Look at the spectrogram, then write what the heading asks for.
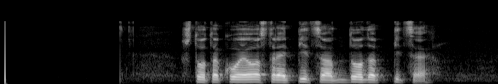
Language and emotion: Russian, neutral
